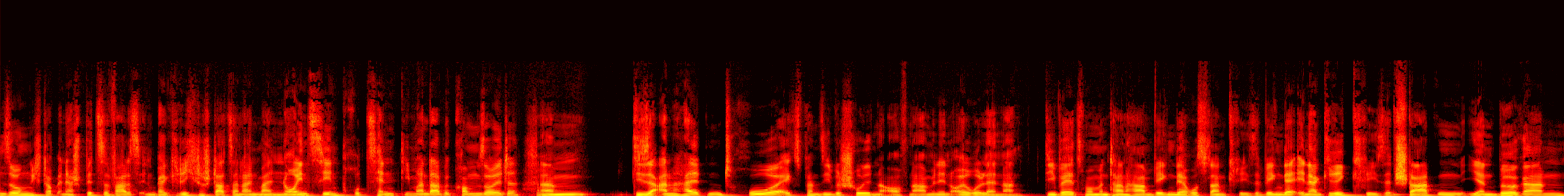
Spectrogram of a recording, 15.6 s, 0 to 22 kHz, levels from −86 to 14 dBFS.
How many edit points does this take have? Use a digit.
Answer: 2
